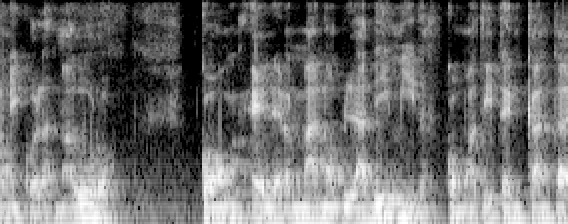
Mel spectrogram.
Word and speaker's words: Vladimir: ¿Qué pasó, Nicolás Maduro, con el hermano Vladimir, como a ti te encanta decirle, poniéndole el acento en la I, en la primera I?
